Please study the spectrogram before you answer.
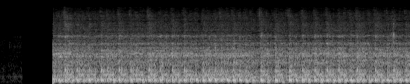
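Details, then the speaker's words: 1988 Honda Elite scooter, wrecked and broken down, after a quick fix: small two-stroke catches after a silent gap and settles into a busy, slightly uneven putter running on its own, wanting to die; owner thinks idle is set too low. "right that fixed it it's wanting to die right now I've got the idle I think settle all too low"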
